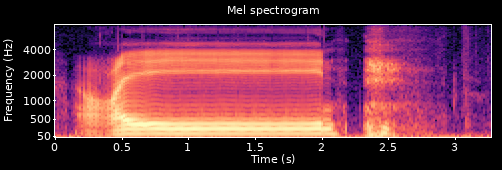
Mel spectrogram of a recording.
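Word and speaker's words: عين: আইনটা কোথা থেকে পড়বেন, গলার কণ্ঠনালীর মাঝখান থেকে ডাবায়া, আগে যত পারেন ডাবাইবেন, ডাবায়া উচ্চারণ করবেন, আইন।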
